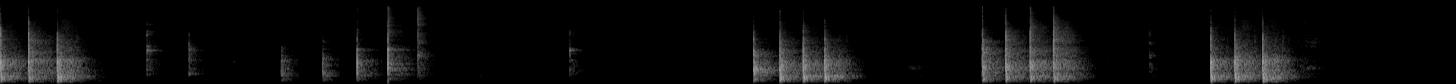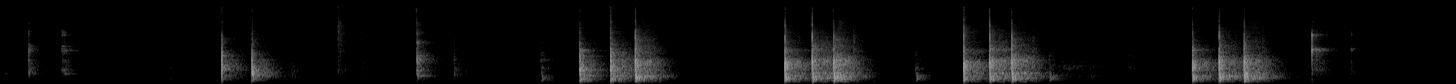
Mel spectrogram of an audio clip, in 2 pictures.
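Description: Wooden mallet striking a bench chisel, chopping waste from between dovetail pins. The blows come in quick runs of several strikes each, about nine loud runs, with lighter scattered taps between them.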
